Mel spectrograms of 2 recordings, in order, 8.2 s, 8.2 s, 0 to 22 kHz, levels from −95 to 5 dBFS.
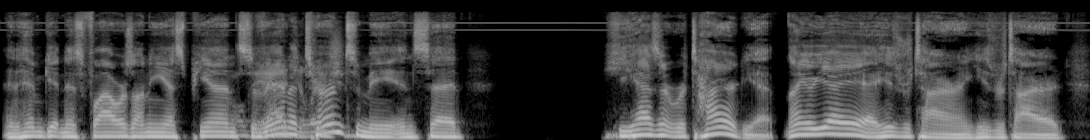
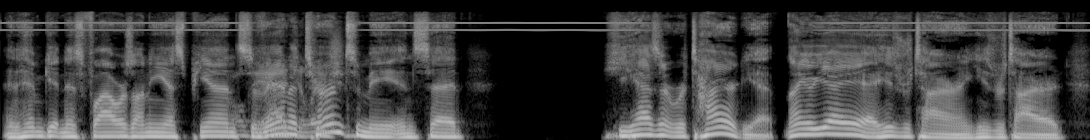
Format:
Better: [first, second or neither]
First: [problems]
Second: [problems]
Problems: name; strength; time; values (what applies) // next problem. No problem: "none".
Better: first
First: high-pitched whine; faint; until 2 s, from 2.5 to 5 s and from 6 s on; 11 kHz, 30 dB below the speech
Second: high-pitched whine; loud; until 2 s, from 2.5 to 5 s and from 6 s on; 11 kHz, 10 dB below the speech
